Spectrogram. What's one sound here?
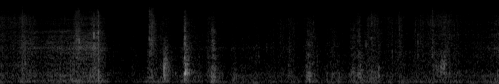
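Paper taps and crackles sharply as a sheet is handled.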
